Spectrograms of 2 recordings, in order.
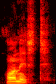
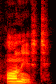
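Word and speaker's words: honest: যেমন অনেস্ট, আমরা কিন্তু হনেস্ট বলি না, এখানে উচ্চারণ হচ্ছে হলো কি অনেস্ট, অর্থাৎ এইচ এর উচ্চারণ হচ্ছে না।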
